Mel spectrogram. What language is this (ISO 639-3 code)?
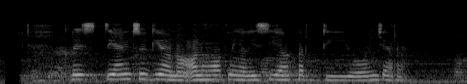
sun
